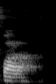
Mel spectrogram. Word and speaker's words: pho: And I think when you order pho, it's the same Okay. cut. How you pronounce it really good.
